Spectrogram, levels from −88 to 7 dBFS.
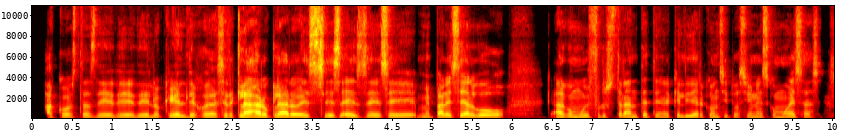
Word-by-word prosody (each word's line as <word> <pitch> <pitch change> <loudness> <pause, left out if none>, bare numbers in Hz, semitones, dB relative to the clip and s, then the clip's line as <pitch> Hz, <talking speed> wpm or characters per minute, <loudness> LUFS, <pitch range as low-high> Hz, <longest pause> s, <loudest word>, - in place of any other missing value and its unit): A - - -3
costas 120 -2 -6
de 115 0 -4
de 110 -1 -4
de 110 +1 -4
lo 110 0 -8
que 115 - 0
él 120 0 -3
dejó 110 0 -4
de 110 - 0
hacer. 125 +3 -3
Claro, 125 0 +6
claro, 125 0 +3
es 120 +1 +8
es 130 -2 +5
es 125 -1 -1
ese 115 -2 0
me 125 -1 -10
parece 130 +3 +2
algo 135 -1 -1 0.6
algo 130 0 -1
muy 135 +2 -7
frustrante 125 +2 -4
tener 115 -2 -10
que 130 - -8
lidiar 120 0 -6
con 130 0 -10
situaciones 120 0 -5
como 105 +5 -8
esas. 140 -3 -5
120 Hz, 180 wpm, -23 LUFS, 115-130 Hz, 0.6 s, es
